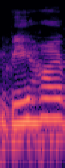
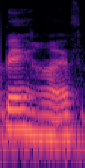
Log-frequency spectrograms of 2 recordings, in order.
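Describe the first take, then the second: First: The first syllable sounds like 'bee'. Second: The first syllable sounds like 'bay'. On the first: "is it the Beehive or Bayhive?" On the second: "is it the Beehive or Bayhive?"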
